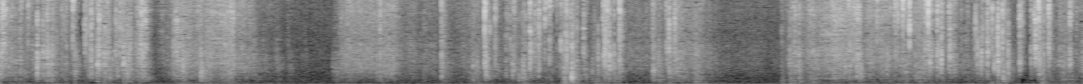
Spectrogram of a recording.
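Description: A wrinkled aluminium foil sheet, held by its edges, is crinkled with the fingers. The result is a quiet, steady, bright crinkling and crackling, with sharper snaps here and there and brief softer lulls in between.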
